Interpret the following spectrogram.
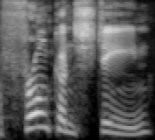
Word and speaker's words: Frankenstein: the first one is Frankenstein or Frankenstein if you uh pronounce it the Mel Brooks way uh let's see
